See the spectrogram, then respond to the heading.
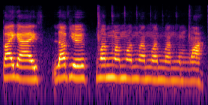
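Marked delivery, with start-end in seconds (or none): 1.6-3.4 between kisses. Real, not acted. Blowing kisses goodbye.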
